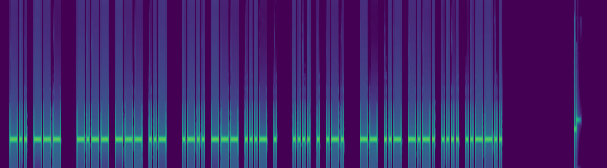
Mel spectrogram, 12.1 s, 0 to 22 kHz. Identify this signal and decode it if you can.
Morse code, heard as a keyed tone, about 25 wpm, 700 Hz. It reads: DO YOU LOVE HER MUCH?
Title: Sentences from Top 400 Words 25wpm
